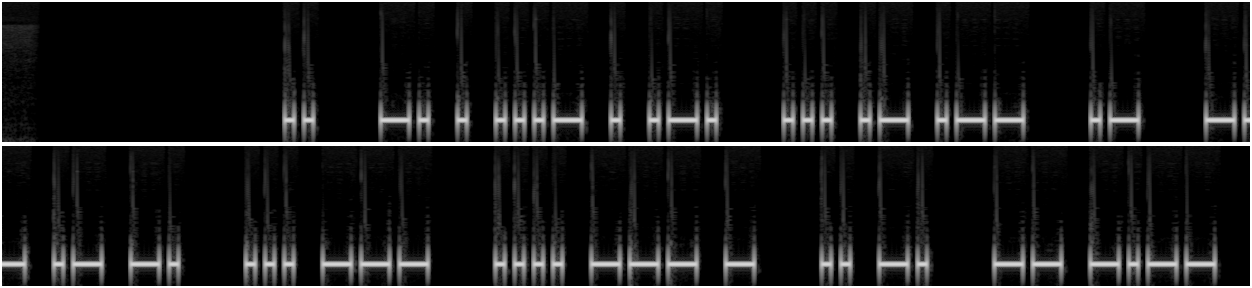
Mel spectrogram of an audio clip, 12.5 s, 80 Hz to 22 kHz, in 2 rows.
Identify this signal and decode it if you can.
Morse code, heard as a keyed tone, about 25 wpm, 700 Hz. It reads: I NEVER SAW A MAN SO HOT IN MY
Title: Sentences from Top 1000 Words - Review Part 3 - 25wpm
